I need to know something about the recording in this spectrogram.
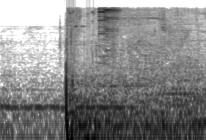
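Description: A fire crackles in a barrel.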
